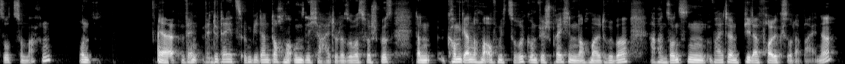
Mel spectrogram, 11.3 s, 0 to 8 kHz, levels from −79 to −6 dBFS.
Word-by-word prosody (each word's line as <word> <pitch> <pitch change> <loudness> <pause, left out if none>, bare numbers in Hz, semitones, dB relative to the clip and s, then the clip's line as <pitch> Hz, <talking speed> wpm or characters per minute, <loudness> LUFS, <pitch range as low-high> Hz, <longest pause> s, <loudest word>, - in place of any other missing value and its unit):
so 105 - -2
zu 105 -3 -6
machen. 170 - -3 0.3
Und, 105 0 0 0.7
äh, - - +7 0.2
wenn 110 +2 -1
wenn 100 0 -8
du 120 - 0
da 115 - -2
jetzt 115 0 -2
irgendwie 110 -1 -4
dann 105 -1 +1
doch 110 0 0
mal 100 - +1
Unsicherheit 100 -5 -1
oder 85 0 -2
so 90 +2 -2
was 90 0 0
verspürst, 110 +2 -2 0.3
dann 100 -1 +3 0.2
komm 120 -1 +5
gern 105 -1 +6
noch 110 - +1
mal 105 - +4
auf - - -1
mich 105 -1 -2
zurück 120 +1 -2
und 105 -1 0
wir 100 - +1
sprechen 110 0 0
noch 85 0 -1
mal 85 -3 +2
drüber. 95 +7 +1 0.3
Aber 105 +1 -6
ansonsten 100 0 +2
weiterhin 100 0 +1
viel 110 - +2
Erfolg 95 0 +3
so - - -5
dabei, - - -13
ne? - - -1
105 Hz, 220 wpm, -21 LUFS, 95-110 Hz, 0.7 s, äh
